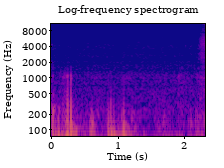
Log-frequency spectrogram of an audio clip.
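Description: Soft, low thumps of a handheld microphone being handled, near the start and again about a second in, over a steady low hum.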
